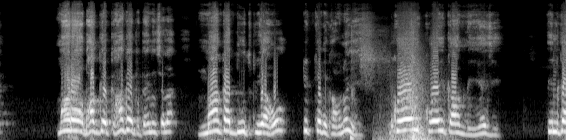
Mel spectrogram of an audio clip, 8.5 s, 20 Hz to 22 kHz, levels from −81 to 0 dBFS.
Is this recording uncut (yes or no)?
no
